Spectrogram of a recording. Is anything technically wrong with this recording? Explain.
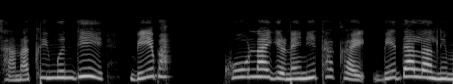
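Yes, there are two kinds of fault in this speech.

DC steps occur at 0.40 s and again at 2.91 s. At each point the waveform's zero line suddenly jumps to a new offset, as happens when a converter recalibrates or an offset-carrying input is switched in. The shift then drains away slowly, as a high-pass filter near 2 Hz would pull it back. You hear each one as a brief low thump or click, while the speech carries on unaltered.

A long network dropout, the likely cause of the break from 1.65 s to 2.25 s, stops incoming audio for about 0.58 s. The receiver tries to bridge the gap by stretching the last received sound, so a fading buzzy or hissy tail appears. Roughly the final 0.46 s becomes silence before the speech resumes, with that stretch of speech simply gone. The Opus call path limits the bandwidth to 8 kHz throughout.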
